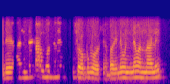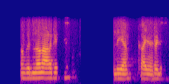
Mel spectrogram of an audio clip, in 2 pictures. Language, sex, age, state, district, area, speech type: Malayalam, male, 18-30, Kerala, Kozhikode, rural, conversation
